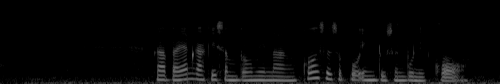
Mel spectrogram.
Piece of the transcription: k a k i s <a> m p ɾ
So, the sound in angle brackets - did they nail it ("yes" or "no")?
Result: no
